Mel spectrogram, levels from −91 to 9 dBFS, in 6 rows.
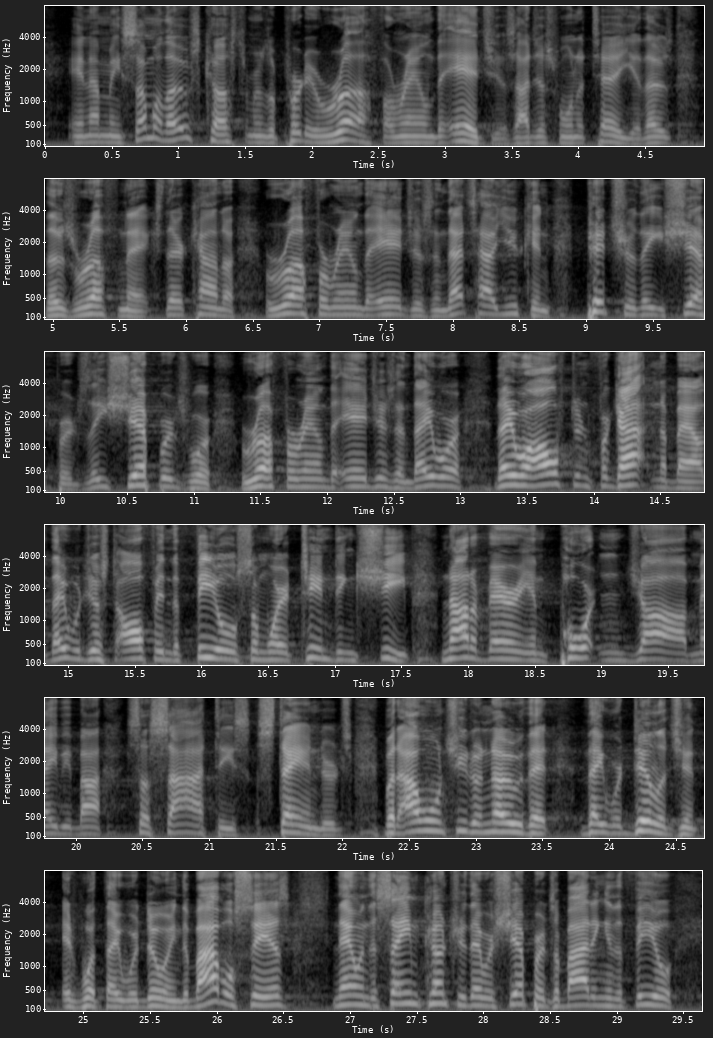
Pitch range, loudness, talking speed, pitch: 145-185 Hz, -27 LUFS, 205 wpm, 165 Hz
